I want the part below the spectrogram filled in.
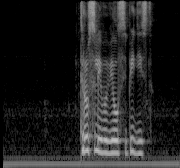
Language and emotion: Russian, angry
